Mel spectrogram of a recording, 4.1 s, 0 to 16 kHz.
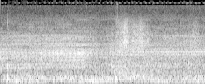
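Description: BMW F900R's parallel-twin engine running under way at about 55–60 km/h, shifting up from second to third gear, under steady wind and road noise. A single sharp click comes just after the start.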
